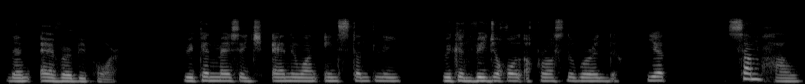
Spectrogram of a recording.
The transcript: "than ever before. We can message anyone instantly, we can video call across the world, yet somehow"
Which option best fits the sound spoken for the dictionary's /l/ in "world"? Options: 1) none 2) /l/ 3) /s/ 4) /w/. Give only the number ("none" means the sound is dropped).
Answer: 2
